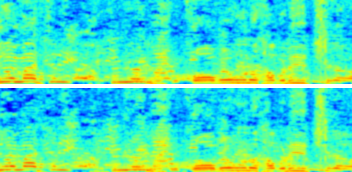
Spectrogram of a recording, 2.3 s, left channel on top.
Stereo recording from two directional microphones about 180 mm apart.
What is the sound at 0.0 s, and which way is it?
Speech, 60° left (ahead or behind).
